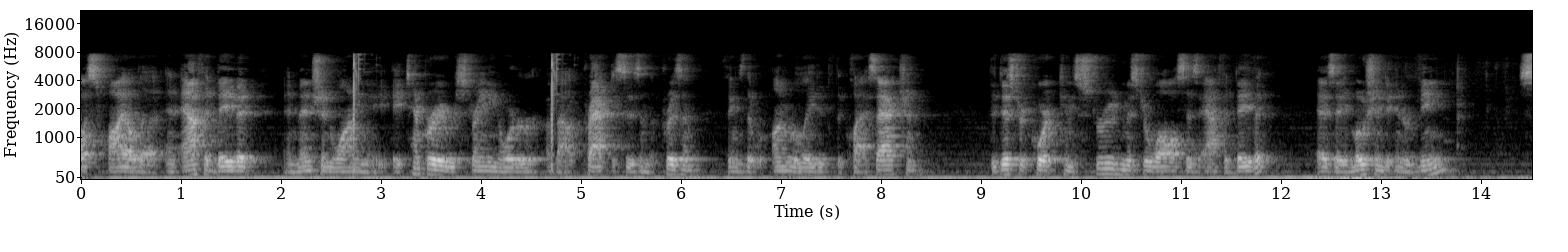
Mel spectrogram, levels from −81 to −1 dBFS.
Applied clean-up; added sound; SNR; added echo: none; Shatter; 9 dB; reverberation time 0.4 s.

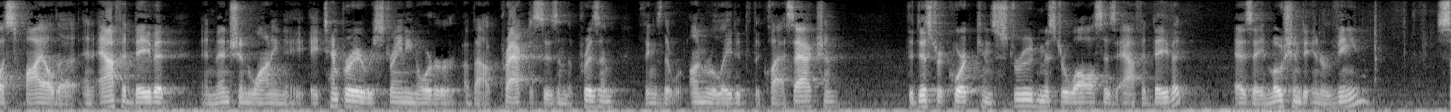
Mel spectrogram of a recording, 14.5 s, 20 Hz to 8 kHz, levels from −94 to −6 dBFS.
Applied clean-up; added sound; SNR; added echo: none; none; none; none.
